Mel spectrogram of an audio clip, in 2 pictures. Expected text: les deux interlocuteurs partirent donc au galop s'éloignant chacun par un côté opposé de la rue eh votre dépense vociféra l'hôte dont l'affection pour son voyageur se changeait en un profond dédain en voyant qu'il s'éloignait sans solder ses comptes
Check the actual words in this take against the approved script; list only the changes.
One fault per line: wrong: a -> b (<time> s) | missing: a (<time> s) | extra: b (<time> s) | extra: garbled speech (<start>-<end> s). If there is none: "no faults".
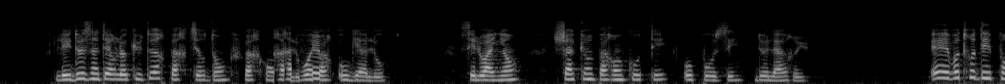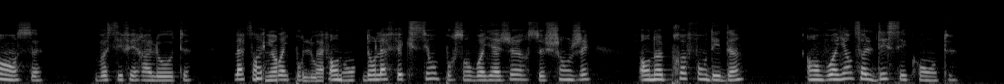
extra: garbled speech (2.4-3.3 s)
extra: garbled speech (12.4-13.6 s)
missing: qu'il s'éloignait sans (18.6 s)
